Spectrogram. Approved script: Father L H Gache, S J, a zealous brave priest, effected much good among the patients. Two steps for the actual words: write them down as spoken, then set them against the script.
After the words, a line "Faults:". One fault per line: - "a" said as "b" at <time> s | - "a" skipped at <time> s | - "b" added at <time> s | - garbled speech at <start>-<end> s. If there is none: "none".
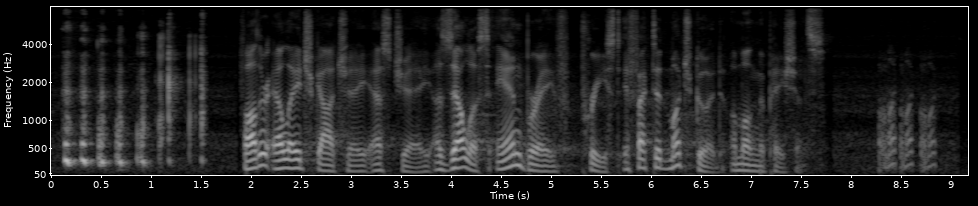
Father L H Gache, S J, a zealous and brave priest, effected much good among the patients.
Faults:
- "and" added at 4.4 s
